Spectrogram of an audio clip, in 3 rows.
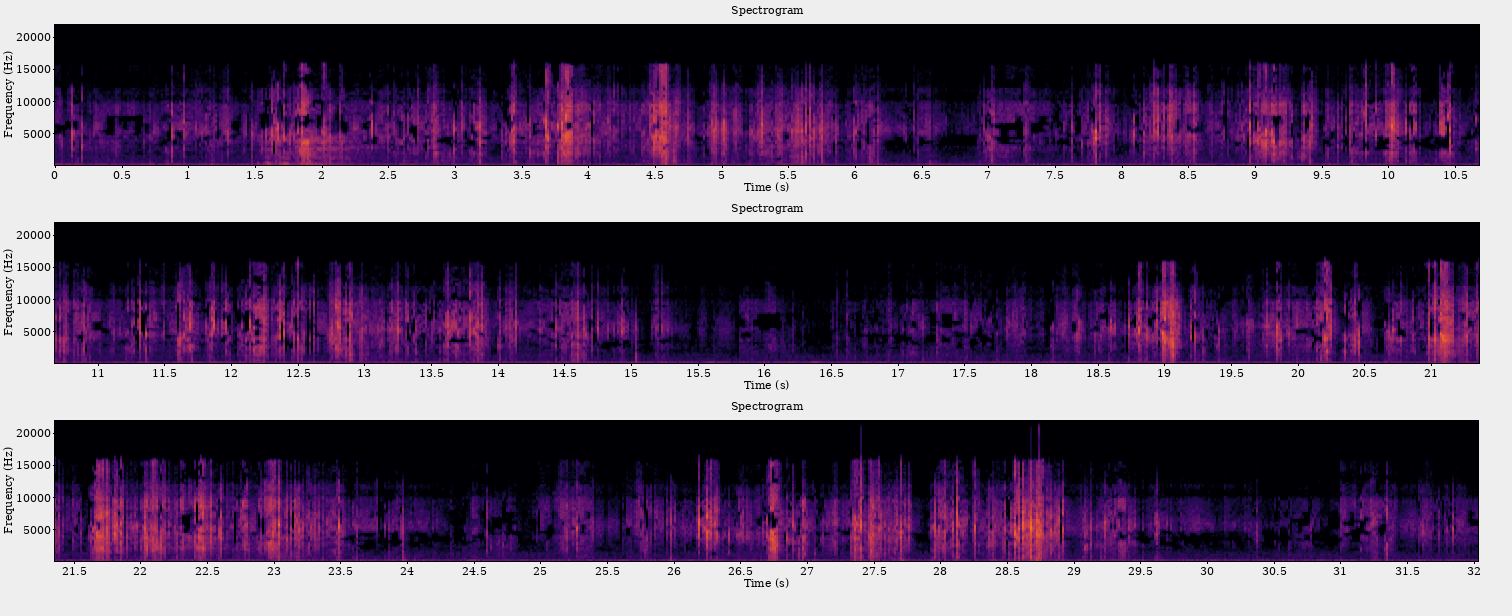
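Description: Trading-card pack wrappers (2022 Diamond Kings) crinkling and being torn open by hand, with cards handled and stacked, in irregular bursts of crackle. A dull knock comes about two seconds in.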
